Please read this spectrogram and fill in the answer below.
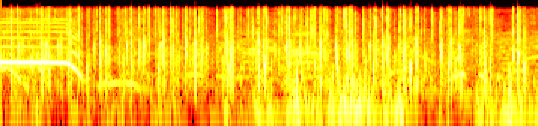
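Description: A long high-pitched shout of "yeah" that breaks off about half a second in, then a small group of people clapping in a loose, uneven patter.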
